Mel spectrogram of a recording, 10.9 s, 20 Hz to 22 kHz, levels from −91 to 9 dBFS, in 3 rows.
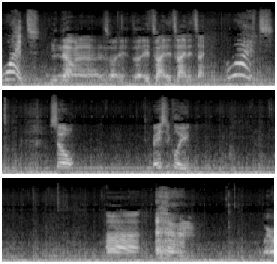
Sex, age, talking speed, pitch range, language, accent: male, 20-39, 105 wpm, 115-160 Hz, English, American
